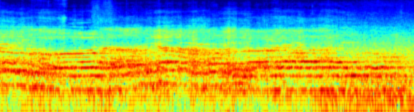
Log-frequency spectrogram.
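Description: A man's voice chanting a devotional Islamic verse in long, held notes that glide slowly up and down.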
